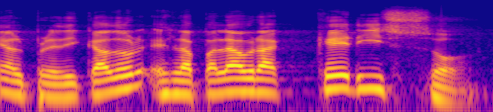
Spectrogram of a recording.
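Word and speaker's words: κηρύσσω: La palabra griega que define al predicador es la palabra kerizo. Se escribe con K, no tengo el pizarrón hoy. R, Y, acento en la Y, S, S-O, kerizo.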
